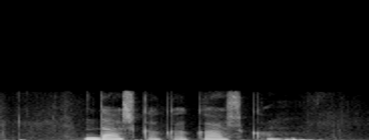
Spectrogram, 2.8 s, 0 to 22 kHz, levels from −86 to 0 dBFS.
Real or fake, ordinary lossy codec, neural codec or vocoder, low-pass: real; none; none; none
